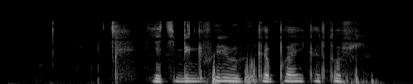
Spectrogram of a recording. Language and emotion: Russian, neutral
